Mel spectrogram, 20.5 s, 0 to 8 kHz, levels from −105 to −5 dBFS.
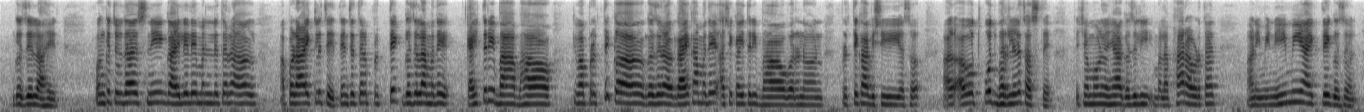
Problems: none marked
